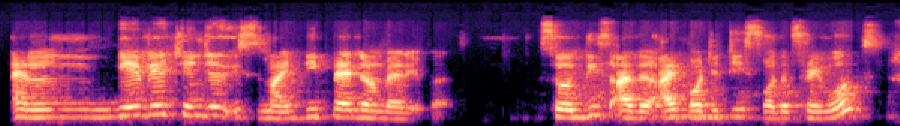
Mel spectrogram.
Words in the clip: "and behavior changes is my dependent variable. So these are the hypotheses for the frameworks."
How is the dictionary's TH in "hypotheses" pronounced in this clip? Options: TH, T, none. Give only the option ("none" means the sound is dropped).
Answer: T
